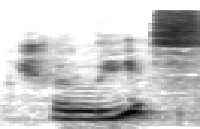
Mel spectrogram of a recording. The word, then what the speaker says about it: Trelease: So Jim Trelease, I think is how you say his last name.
